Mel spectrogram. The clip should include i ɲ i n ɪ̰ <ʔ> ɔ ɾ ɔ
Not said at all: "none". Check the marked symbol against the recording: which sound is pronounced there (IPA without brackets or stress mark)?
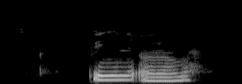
ʔ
